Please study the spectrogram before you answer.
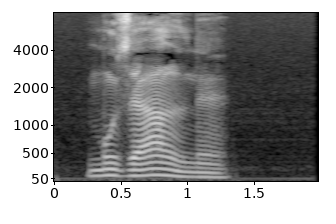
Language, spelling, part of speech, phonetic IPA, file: Polish, muzealny, adjective, [ˌmuzɛˈalnɨ], Pl-muzealny.ogg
